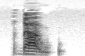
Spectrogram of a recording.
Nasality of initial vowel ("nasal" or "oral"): oral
